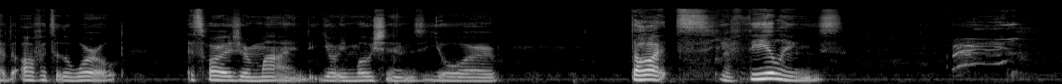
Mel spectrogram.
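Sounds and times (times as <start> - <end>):
speech: 0.0 - 5.1, 6.3 - 8.5
low steady hum: 0.0 - 10.6
dog giving a drawn-out whiny call: 9.5 - 10.4.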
